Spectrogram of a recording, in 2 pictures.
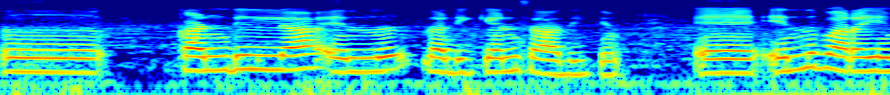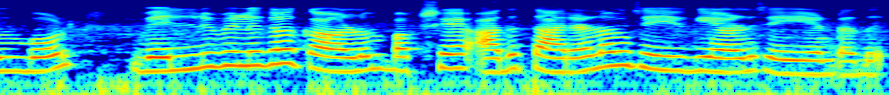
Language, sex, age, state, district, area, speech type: Malayalam, female, 18-30, Kerala, Palakkad, rural, spontaneous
